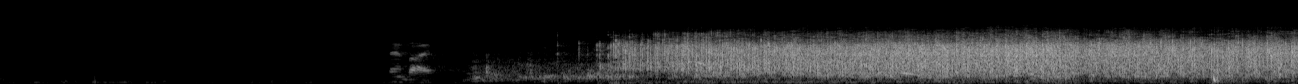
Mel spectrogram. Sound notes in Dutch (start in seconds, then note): 5.1 applaus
